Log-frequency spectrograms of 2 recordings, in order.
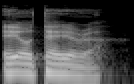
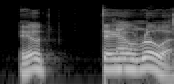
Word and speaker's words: Aotearoa: How do you say that? I'm such a jerk. – Yeah, well, you are. I know that. Aotearoa. Aotearoa.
